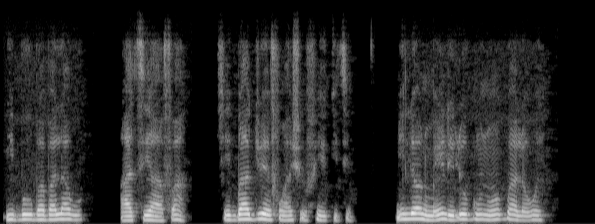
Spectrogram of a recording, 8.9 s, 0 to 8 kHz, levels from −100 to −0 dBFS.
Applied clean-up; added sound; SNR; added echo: none; none; none; none.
